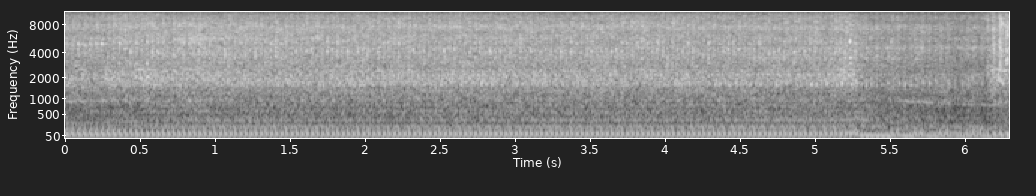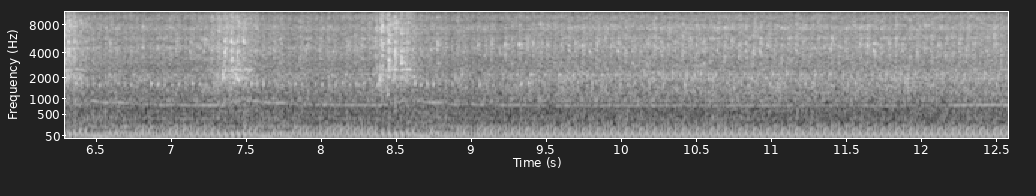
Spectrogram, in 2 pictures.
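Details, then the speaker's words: John Deere 317 lawn tractor after engine reinstall, choke off, air cleaner not yet fitted: engine idles at a steady even beat, brief speed change midway, then settles smoothly; runs healthy. "so well that's great news it runs and everything"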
